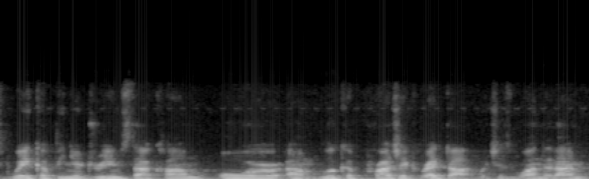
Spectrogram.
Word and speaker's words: Rud Dot: It's actually it's spelled Project RUD dot. So it sounds like the color red, but it's spelled with a U instead of an E.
